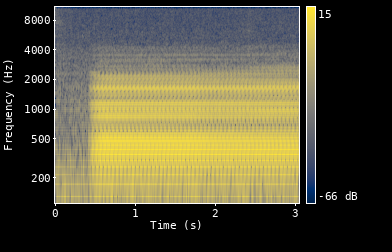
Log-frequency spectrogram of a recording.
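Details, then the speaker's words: Hughes & Kettner Matrix 100 guitar amp head: near-silent hiss, then a loud steady multi-tone buzz once plugged in; suspected faulty power supply to the digital section, likely a supply chip. "there's your noise. That's the power supply up to this matrix of stuff, which isn't working, by the way."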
